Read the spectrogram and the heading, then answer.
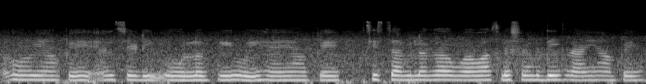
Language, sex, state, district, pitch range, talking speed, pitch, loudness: Hindi, female, Haryana, Rohtak, 195-210 Hz, 205 wpm, 205 Hz, -15 LUFS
